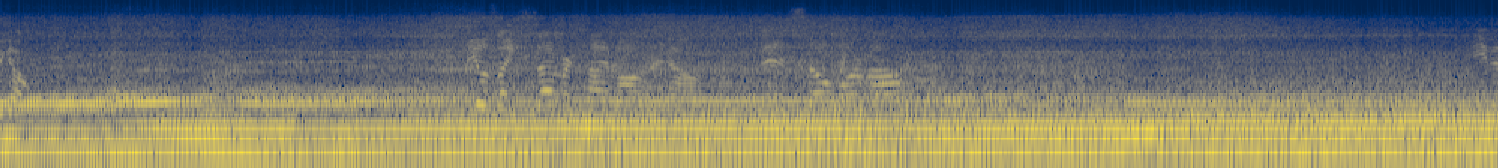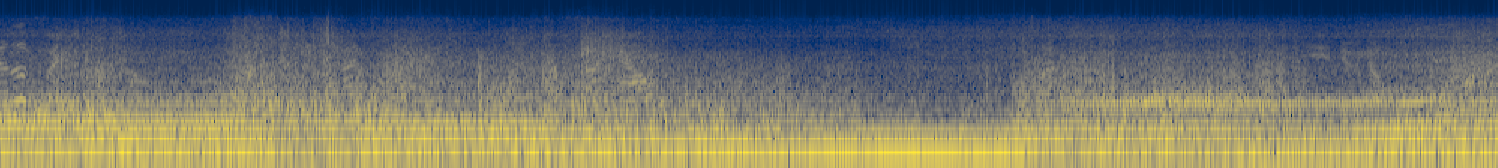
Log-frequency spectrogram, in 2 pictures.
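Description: An all-terrain vehicle engine drones steadily and changes pitch as it speeds up and slows down.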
